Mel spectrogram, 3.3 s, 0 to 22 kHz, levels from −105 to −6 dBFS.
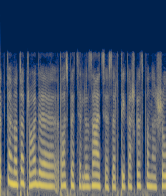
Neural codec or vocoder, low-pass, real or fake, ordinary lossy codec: codec, 16 kHz, 2 kbps, FreqCodec, larger model; 7.2 kHz; fake; Opus, 64 kbps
